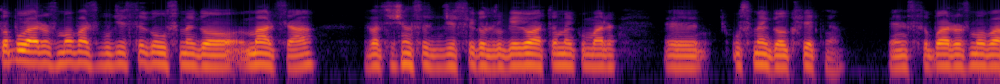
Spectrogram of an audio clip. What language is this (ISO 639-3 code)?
pol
